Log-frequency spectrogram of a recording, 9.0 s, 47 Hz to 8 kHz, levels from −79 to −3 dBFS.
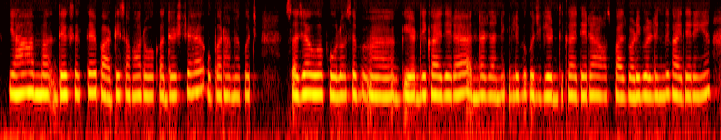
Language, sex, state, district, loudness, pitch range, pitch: Maithili, female, Bihar, Purnia, -32 LUFS, 240-255 Hz, 245 Hz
